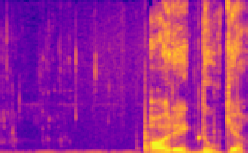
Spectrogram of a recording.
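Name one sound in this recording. A young woman speaks nearby.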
